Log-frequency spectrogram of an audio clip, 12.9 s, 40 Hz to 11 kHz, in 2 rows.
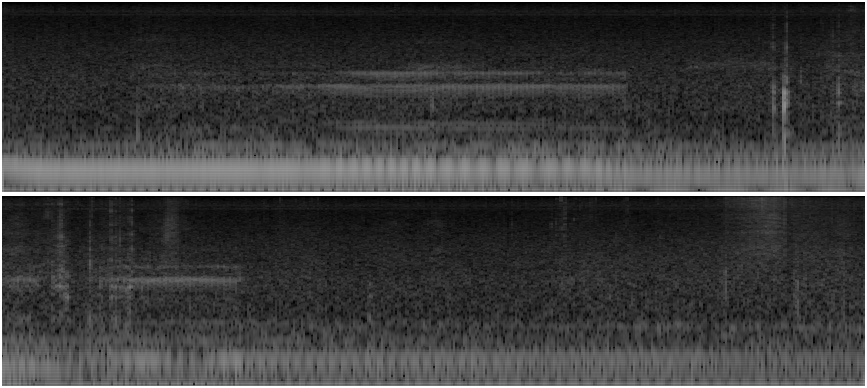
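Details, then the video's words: Dream, a male 10-year-old registered foxtrotter horse, hums while relaxing in old hay piles on an afternoon nap after romping in the yard; a steady low droning tone holds about five seconds with faint higher overtones, then softer humming and light rustles. "Horse snoring/humming"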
